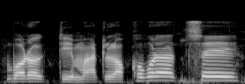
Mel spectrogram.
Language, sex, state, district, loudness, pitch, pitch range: Bengali, male, West Bengal, Alipurduar, -15 LUFS, 140 Hz, 120-180 Hz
